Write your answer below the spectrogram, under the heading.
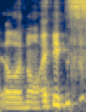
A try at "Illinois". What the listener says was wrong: There's no noise in Illinois. I heard you say Illinois.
